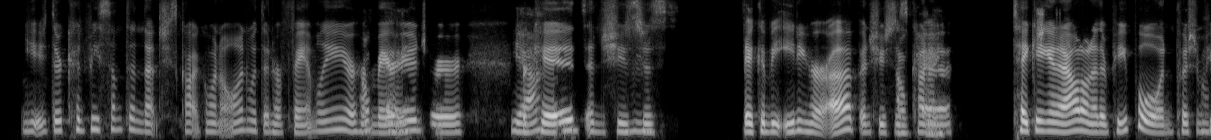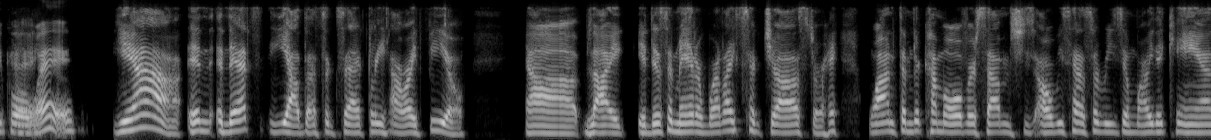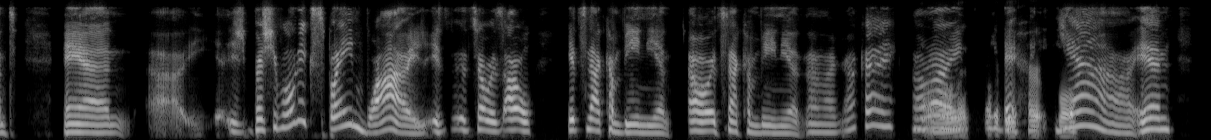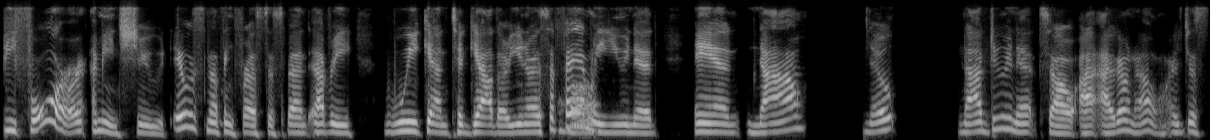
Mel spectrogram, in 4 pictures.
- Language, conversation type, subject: English, advice, How do I address a friendship that feels one-sided?
- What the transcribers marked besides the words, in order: other background noise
